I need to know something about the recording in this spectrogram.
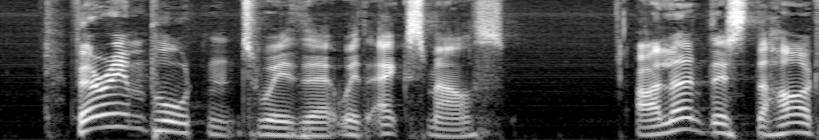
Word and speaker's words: Exmouth: Um unlike everywhere else in Australia where the vowel sounds are shortened, Xmouth decided not to shorten their vowel sounds.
